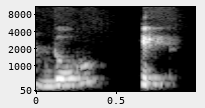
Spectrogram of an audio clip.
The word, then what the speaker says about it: दुःखित: हल्का सा इसमें हा का उच्चारण बीच में होगा।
